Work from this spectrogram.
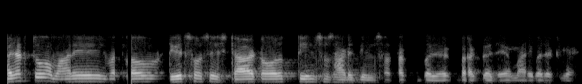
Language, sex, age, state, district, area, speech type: Hindi, male, 18-30, Rajasthan, Bharatpur, urban, conversation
